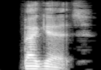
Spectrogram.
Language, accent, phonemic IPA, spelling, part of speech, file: English, Australia, /bæˈɡɛt/, baguette, noun, En-au-baguette.ogg
- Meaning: 1. A narrow, relatively long rectangular shape 2. A gem cut in such a shape 3. A variety of bread that is long and narrow in shape 4. A small molding, like the astragal, but smaller; a bead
